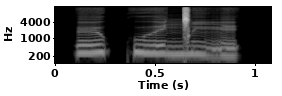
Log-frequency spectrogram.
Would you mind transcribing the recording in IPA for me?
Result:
ø kʷ ɯ e̯ ŋ͡ǀ ĩ e̯

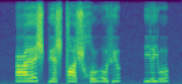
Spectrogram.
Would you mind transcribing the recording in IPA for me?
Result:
ʕ ɛː ʃ pʲ a ʃ tˤ ʊː ʃ χ u ɦ o fʲ ʊ | j ɪ j ʊː

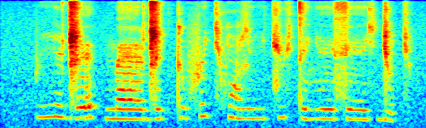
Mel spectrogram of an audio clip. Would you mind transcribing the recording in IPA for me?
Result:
p iː ɖ͡ʐ ɛ | m æː ɖ͡ʐ æ c t u f e c f ɔ̃ ɮ iː t͡ɕ u ç t ɛ ʎ eː s eː ç ɟ ɔ c

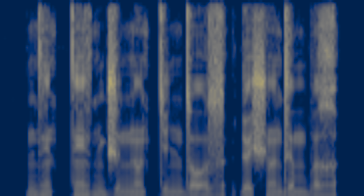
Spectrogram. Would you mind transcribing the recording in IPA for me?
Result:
n z ẽ tː ẽ z n d͡ʒ o n õ tː y n d ɔ z | ɗ ə˞ ʃ õ d ə m b ə ʁ

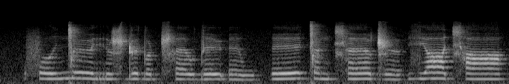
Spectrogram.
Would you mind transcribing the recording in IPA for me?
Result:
f ɤ i̯ ŋ͡ǀ ʏː rʲ e ʂ ɖ ʏ d ɔ ɖ ʈ͡ʂʰ ɛː u̯ d e y̯ ʔ e w | eː ǀ ɛ ŋ t͡ɕʰ ɛː ɖ͡ʐ ʏ | zʲ aː t͡ɕʰ aː

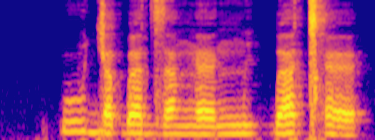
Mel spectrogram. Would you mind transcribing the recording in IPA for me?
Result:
k͡p u ɟ a ɓ a d͡z a ŋ æ ŋ͡m i ɡ͡b a ǀʰ æ

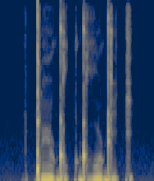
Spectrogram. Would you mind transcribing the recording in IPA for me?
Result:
ǃ y ɖ u k ɖʱ u ɖ i k

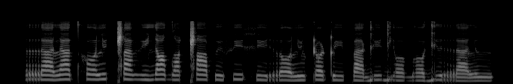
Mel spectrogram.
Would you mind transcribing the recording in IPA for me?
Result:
r a˨˩ l a˧ t̪ʰ ɔ˧ l y˧ ǁ a˧ v y˨˩ lʲ ɔ˧ dˤ y˨˩ ǁ ɑ˧ p ʉ˨˩ f y˧ x y˨˩ r ɔ˨˩ l y˨˩ ʈ ɔ˧ ʈ y˨˩ p a˨˩ ɡ y˧ ɡ j ɔ˨˩ ɡ ɔ˨˩ ɡʲ ɯ˧ r a˨˩ l ɯ˨˩

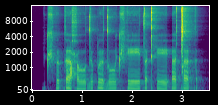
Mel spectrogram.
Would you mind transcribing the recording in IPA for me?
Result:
t͡ʃʰ ɵ k ɐ ħ oː d ɵ p ɵ d oː t͡ʃʰ eː t ɐ kʰ eː ʔ ɐ ǀ ɐ k

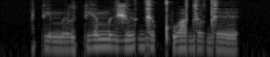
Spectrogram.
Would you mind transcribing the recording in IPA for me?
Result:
pʲ æ m y l pʲ æ m i ʒ y ɡ e kʷʼ ɑ d ø l d e

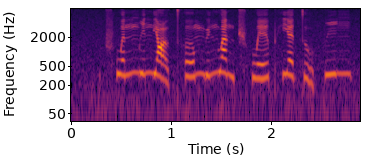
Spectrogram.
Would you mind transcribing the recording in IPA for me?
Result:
ʈ͡ʂʰ w ə˧˥ n m i˧˥ n̪ j ɑ̰˨˩ ʊ̯ t̪ʰ ɤ˧˥ m y˧˥ n̪ w a˥˩ n ʈ͡ʂʰ w e˧˥ ɪ̯ pʰ j ɛ˥˩ t̪ ṵ˨˩ p i˥ ŋ

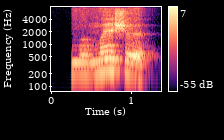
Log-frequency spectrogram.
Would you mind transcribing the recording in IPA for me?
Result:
w o ŋʷ ɛ ʃ ə

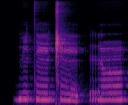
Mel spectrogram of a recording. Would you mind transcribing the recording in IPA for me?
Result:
b ĩ t ẽ ǁ ẽ | r õ

